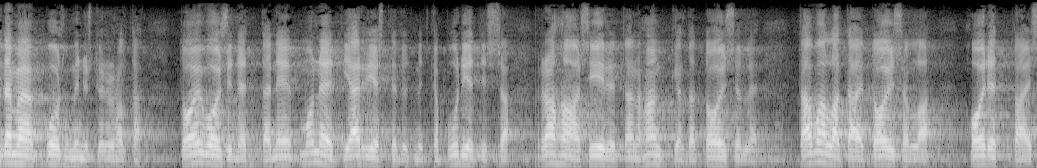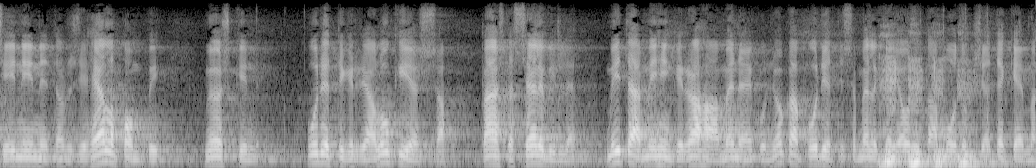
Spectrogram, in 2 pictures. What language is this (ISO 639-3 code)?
fin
